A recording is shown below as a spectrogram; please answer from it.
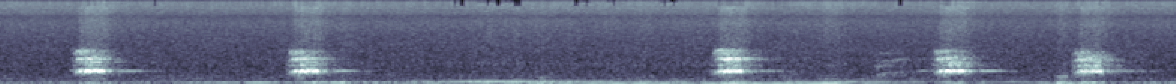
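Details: A neighbour's dog keeps barking, short sharp barks every one to two seconds, five in eight seconds, with a low droning hum underneath.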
